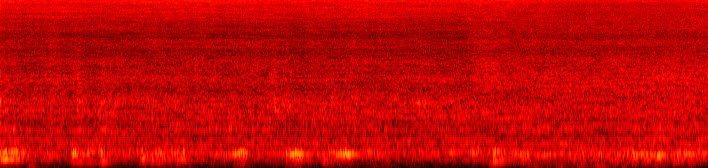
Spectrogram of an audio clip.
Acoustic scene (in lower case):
restroom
